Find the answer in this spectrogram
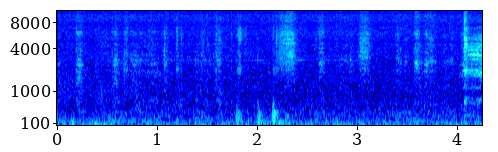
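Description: Faint scratching of a pen writing on paper, in near silence, with a slightly louder patch of strokes about two seconds in.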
